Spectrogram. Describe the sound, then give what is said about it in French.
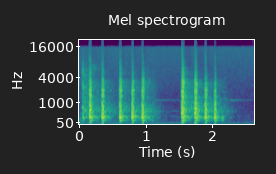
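Knocking on a mother's bedroom door: two quick bursts of five sharp raps each, separated by a short pause, loud and clear with no voices. “Frappe à la chambre de la mère d'Anne.”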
